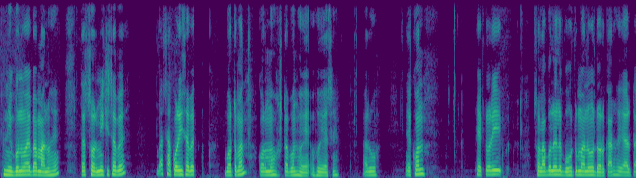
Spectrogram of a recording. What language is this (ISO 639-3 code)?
asm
